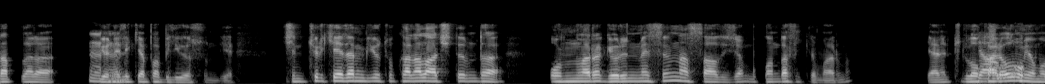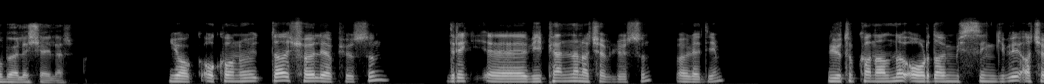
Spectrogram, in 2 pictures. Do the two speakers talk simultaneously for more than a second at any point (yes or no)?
no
